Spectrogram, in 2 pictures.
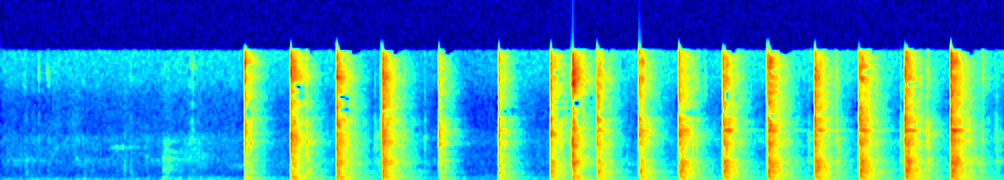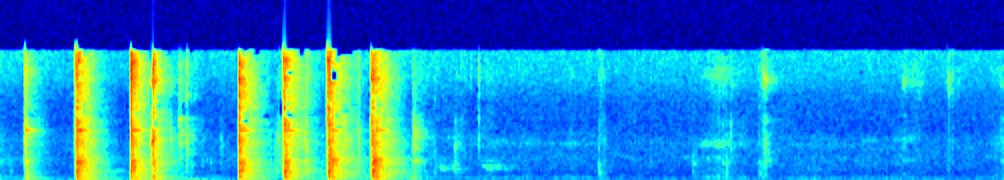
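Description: Hammer striking a flat-blade screwdriver held as a chisel against a motorcycle drive chain link: a steady run of sharp metal-on-metal taps, about three to four a second, starting about a second and a half in and stopping about nine seconds in. The blows are working the chain link loose to cut the chain shorter.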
